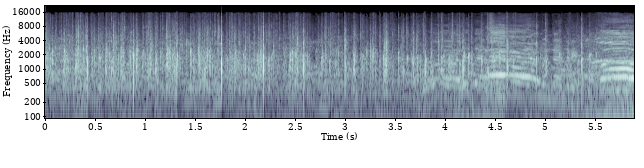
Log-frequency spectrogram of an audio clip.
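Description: A crowd at a freestyle rap battle bursts into dense, steady applause after time is called, and the clapping swells toward the end as shrill whistles and rising cheers join in over it.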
